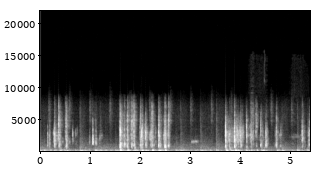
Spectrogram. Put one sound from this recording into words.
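Upbeat game music plays with quick, snappy percussion.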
